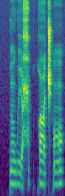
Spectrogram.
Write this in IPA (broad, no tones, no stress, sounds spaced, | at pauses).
ɾ õ w e ħ | qʷ ɑ t͡ʃʼ ɔ̃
